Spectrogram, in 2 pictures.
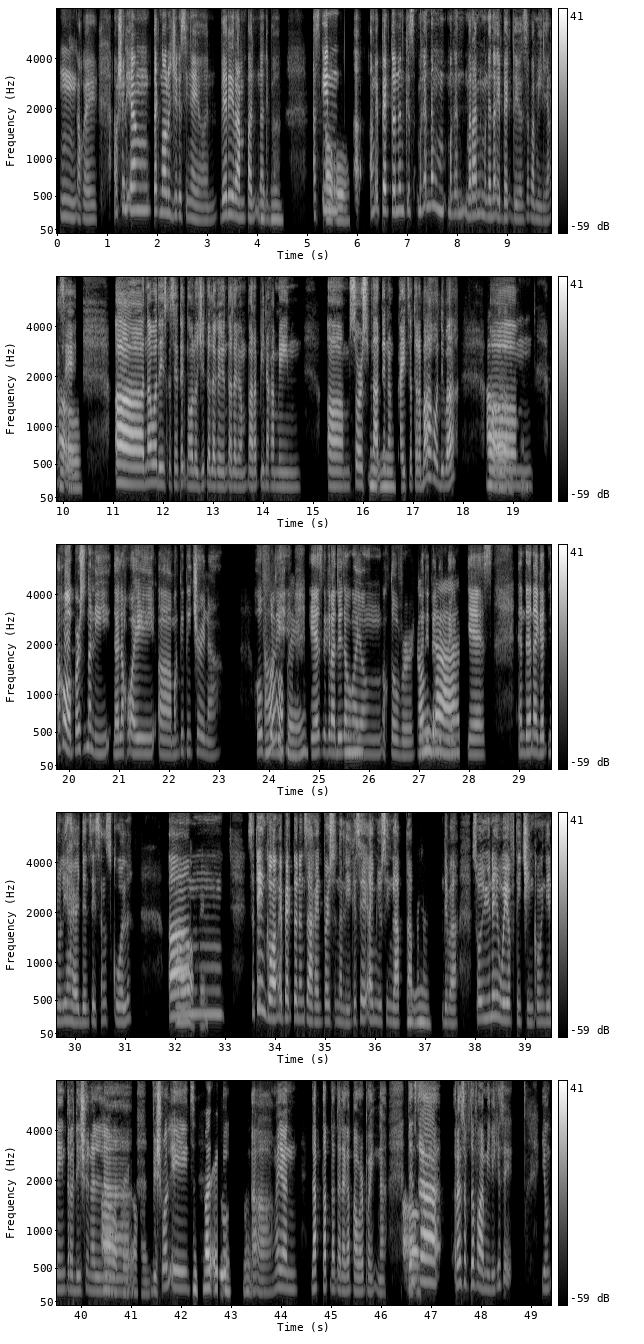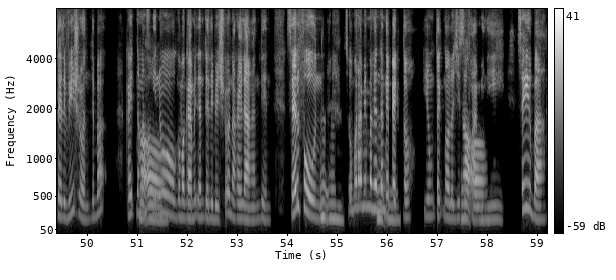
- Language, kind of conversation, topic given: Filipino, unstructured, Ano ang magagandang epekto ng teknolohiya sa pamilya mo?
- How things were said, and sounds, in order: tapping; in English: "very rampant"; in English: "nowadays"; in English: "main, um, source"; in English: "hopefully"; chuckle; "Congrat" said as "Congrats"; in English: "Yes. And then I got newly hired"; in English: "I'm using laptop"; in English: "way of teaching"; in English: "visual aids"; in English: "Visual aid"; in English: "rest of the family"; tsk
